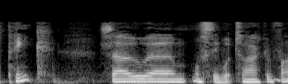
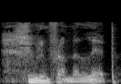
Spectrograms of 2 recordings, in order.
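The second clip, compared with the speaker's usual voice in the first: low, softer catchphrase voice; mock quote; 12 semitones lower, 5 dB quieter than usual. Host repeating someone's catchphrase, low mock quote. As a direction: drop the pitch right down for the quote.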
